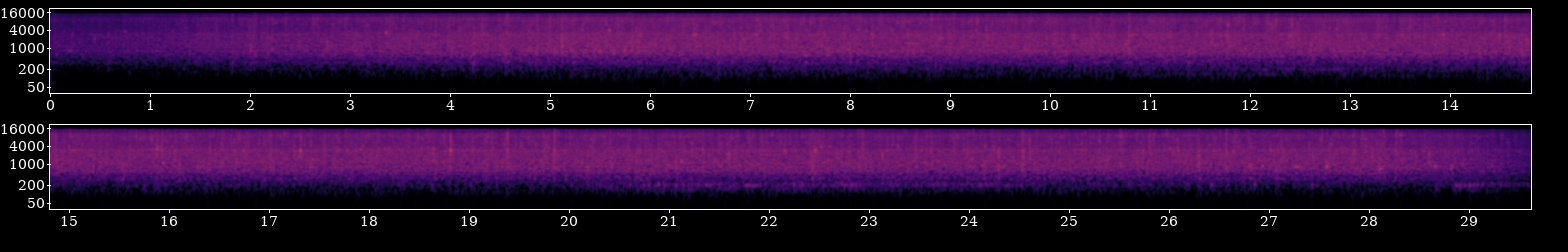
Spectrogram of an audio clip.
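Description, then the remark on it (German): Steady rain pours down continuously for the whole stretch, a dense, even hiss of drops hitting a surface, with no voices and no thunder or other interruptions. “Beim Regen ist es jedoch sehr, sehr wichtig, dass du bei den Aufnahmen darauf achtest, dass wirklich ausschließlich Regengeräusche darin vorkommen und keine Donner.”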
